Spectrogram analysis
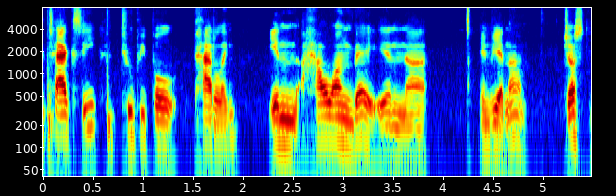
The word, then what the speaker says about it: Halong Bay: That is in How Long Bay. Uh not how long like spelled like I'm saying. It's Halong Bay. H A Halong Bay, which is uh east of uh Hanoi, the capital of Vietnam.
